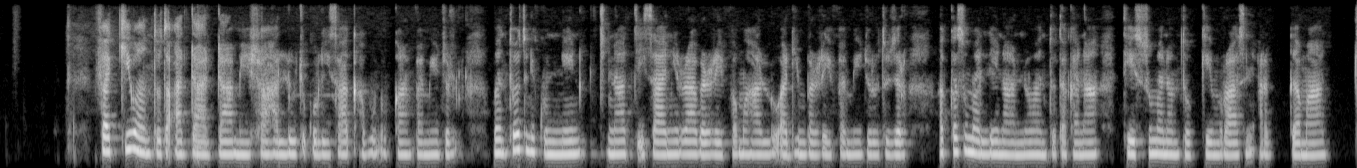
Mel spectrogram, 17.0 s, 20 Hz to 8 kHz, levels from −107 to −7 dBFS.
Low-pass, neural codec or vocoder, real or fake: 7.2 kHz; none; real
